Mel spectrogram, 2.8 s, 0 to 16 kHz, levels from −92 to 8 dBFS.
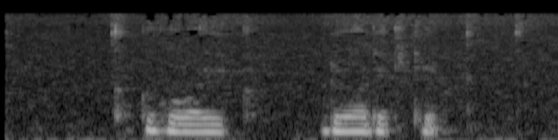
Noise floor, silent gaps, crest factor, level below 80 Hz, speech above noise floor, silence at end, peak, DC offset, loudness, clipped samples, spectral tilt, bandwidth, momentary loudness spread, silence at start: -57 dBFS; none; 16 dB; -66 dBFS; 25 dB; 0 s; -20 dBFS; under 0.1%; -34 LUFS; under 0.1%; -6.5 dB/octave; 11.5 kHz; 19 LU; 0.05 s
